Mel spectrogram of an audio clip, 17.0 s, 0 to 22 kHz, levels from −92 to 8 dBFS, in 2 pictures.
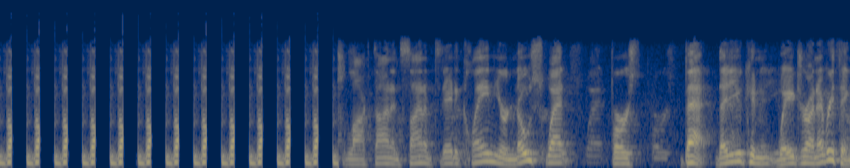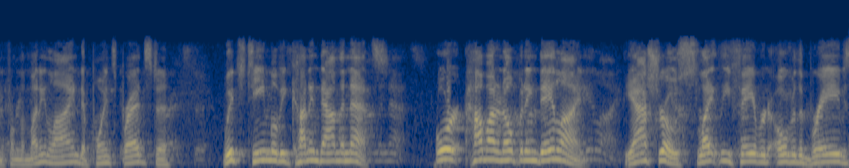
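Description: Stutter with silent gaps runs from 0.00 to 3.39 s in this speech clip and is already under way when the audio starts. A 122 ms fragment repeats eleven times at an even 278 ms period, each followed by 156 ms of digital silence, and the material that should have filled that time is lost, most likely because the stream stalled and replayed its last fragment on each retry. Echo with no canceller is present throughout. Every phrase returns roughly 0.4 s later as a quieter, thinner copy about 20 dB below the direct speech. This points to the far end playing the call on a loudspeaker whose microphone picked it up with nothing removing it, and that pickup then travelled back over the round trip. Nothing is heard above 8 kHz, which fits the call's microphone processing and Opus path.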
